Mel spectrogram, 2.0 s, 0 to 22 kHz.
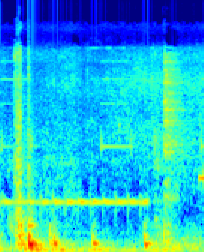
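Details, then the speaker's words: Nissan Leaf ZE1 40 kWh creeping forward and back: distinct sharp clicks over a quiet electric drivetrain; still there after greasing the drive shaft splines; owner is sure it's not the CV joints but the shaft splines in the hubs. "слышали Ёлка слышали ой не знаю не знаю блин ну это 100% не гранаты это вот в ступицах щёлкает"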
